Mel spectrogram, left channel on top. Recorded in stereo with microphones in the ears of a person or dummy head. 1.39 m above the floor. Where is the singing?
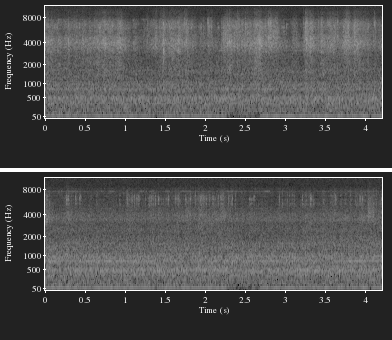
No singing in this recording.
